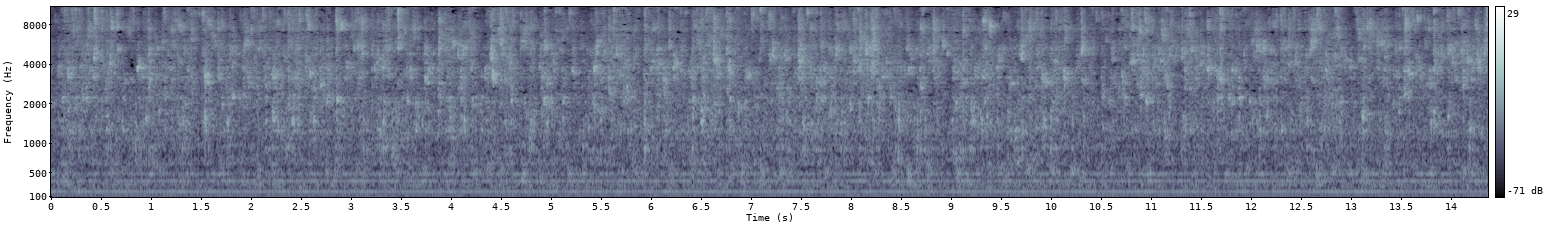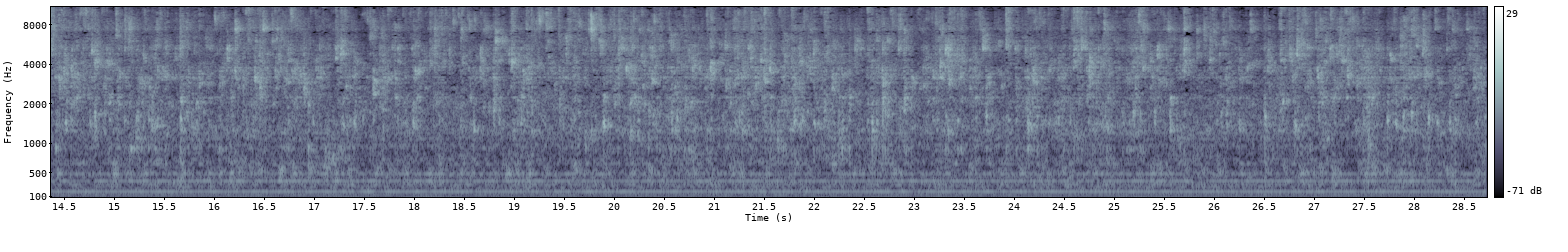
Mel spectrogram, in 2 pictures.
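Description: Aquarium filter running: a steady trickle and splash of water churning the tank's surface, with a low steady hum underneath.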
